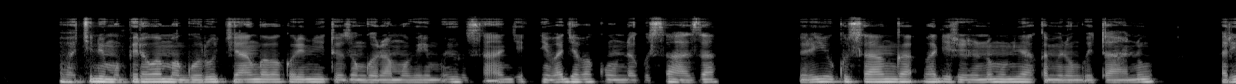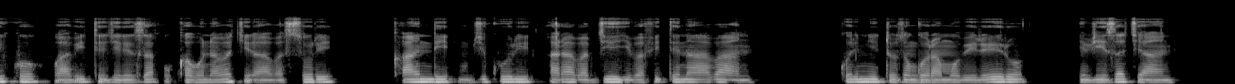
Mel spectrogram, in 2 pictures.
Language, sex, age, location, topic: Kinyarwanda, male, 18-24, Nyagatare, government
